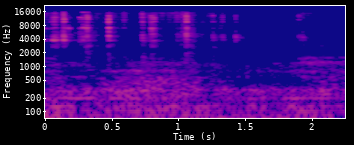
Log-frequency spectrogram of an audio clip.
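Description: Near silence with a few faint, soft clicks in the first second from fingers handling a small diecast model Jeep.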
